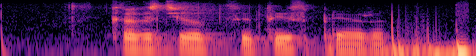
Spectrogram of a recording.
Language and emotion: Russian, neutral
